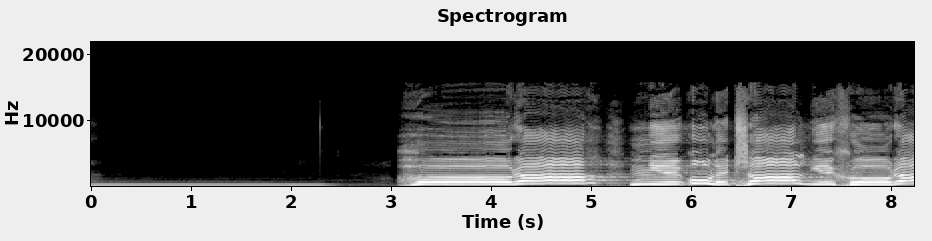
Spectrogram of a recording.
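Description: A low held accompaniment note fades away, then about three seconds in a young woman starts singing loudly into a microphone: a phrase of long, gliding notes in Polish.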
